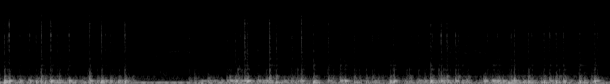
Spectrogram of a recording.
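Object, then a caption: Metal mesh microphone grille. Fingertips of both hands scratch the hollow metal mesh grille of a large condenser microphone. The result is a dense run of quick, close, muffled scrapes and taps with a deep, boomy low end and a short lull partway through.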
